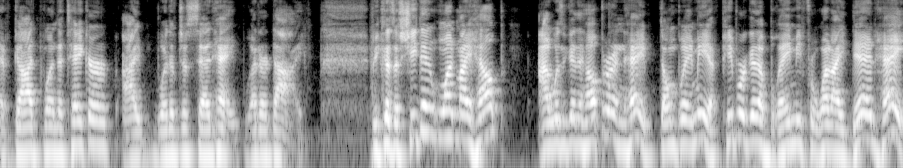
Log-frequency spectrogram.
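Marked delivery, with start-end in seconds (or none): none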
